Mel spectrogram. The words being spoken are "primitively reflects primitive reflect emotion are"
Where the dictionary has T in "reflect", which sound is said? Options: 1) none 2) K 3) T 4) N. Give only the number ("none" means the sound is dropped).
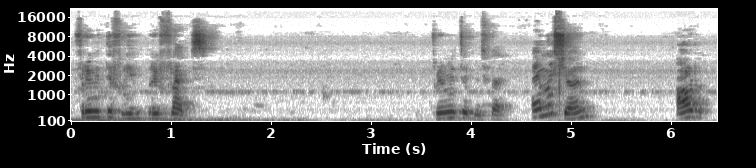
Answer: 1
